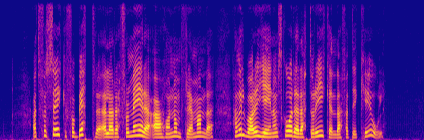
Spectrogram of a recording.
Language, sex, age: Swedish, female, 26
